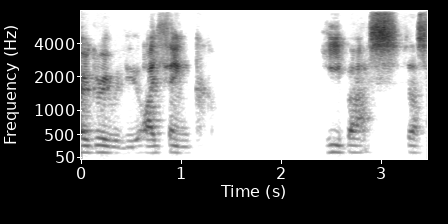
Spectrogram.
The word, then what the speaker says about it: Ribas: think is it pronounced Ribas or? Well, in Portuguese they pronounce R's as H's. Oh, okay. So it's Ribas. Ribas.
